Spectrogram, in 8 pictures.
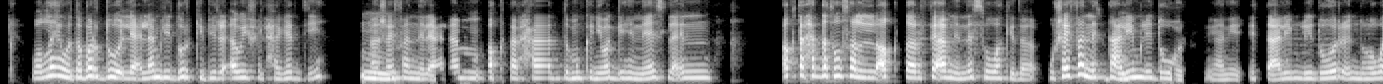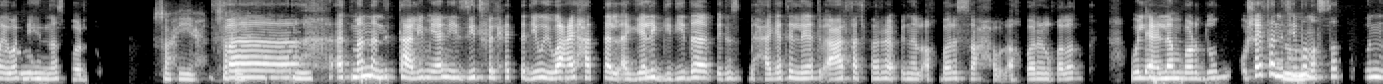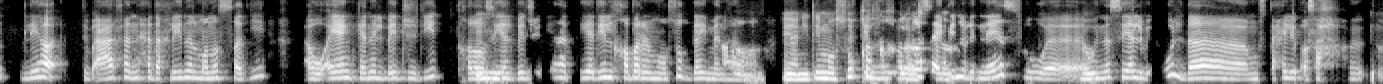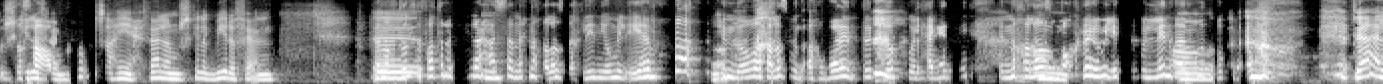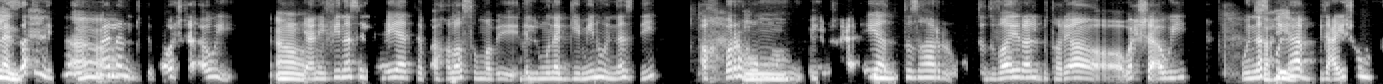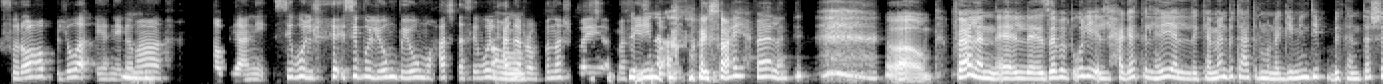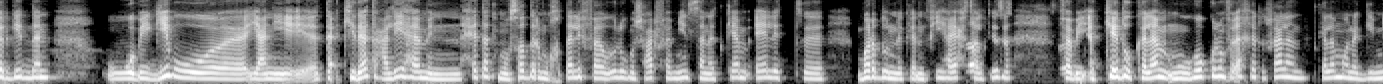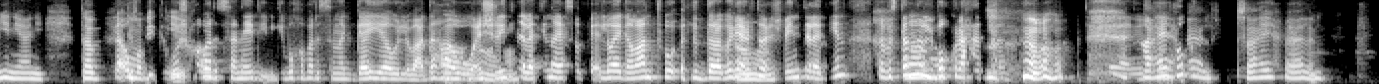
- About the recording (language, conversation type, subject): Arabic, podcast, إزاي بتتعامل مع الأخبار الكاذبة على الإنترنت؟
- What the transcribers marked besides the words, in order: distorted speech; other background noise; tapping; static; in English: "الpage"; other noise; in English: "الpage"; laughing while speaking: "القيامة"; chuckle; laugh; laughing while speaking: "خلاص بُكرة يوم القيامة، كلّنا هنموت بُكرة"; chuckle; in English: "وتتفيرل"; chuckle; chuckle; laughing while speaking: "أنتم"; chuckle; chuckle; laughing while speaking: "آه"; mechanical hum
